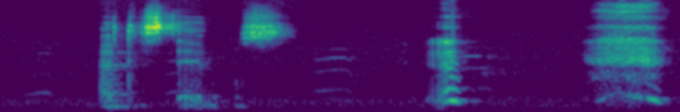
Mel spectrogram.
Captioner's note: chuckles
